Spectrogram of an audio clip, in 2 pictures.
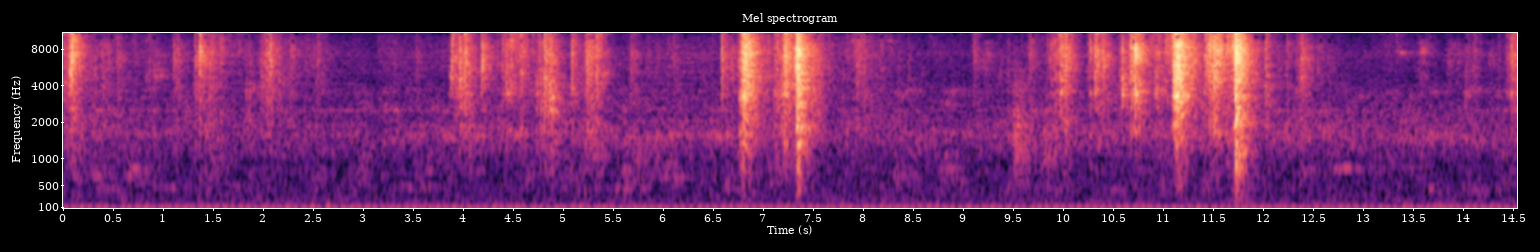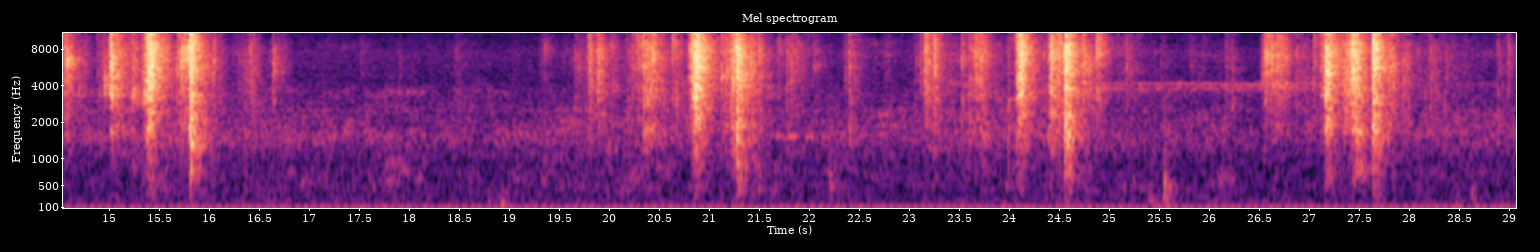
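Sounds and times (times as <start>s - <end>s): trading cards snapping: 0.0s - 2.6s, 3.5s - 8.2s, 9.5s - 12.6s, 14.4s - 16.8s, 19.6s - 29.0s
steady low hum: 0.0s - 29.0s.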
